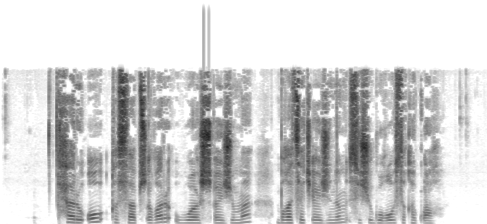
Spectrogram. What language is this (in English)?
Adyghe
